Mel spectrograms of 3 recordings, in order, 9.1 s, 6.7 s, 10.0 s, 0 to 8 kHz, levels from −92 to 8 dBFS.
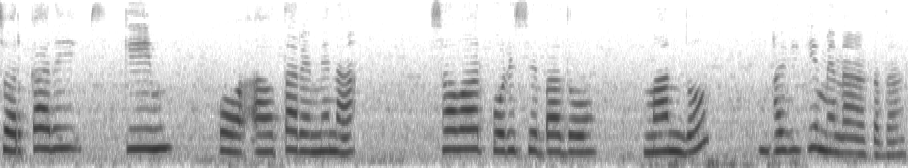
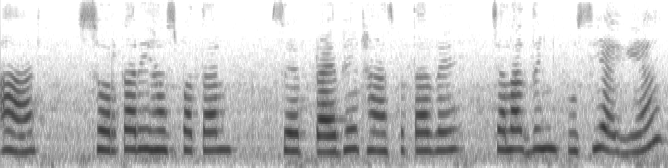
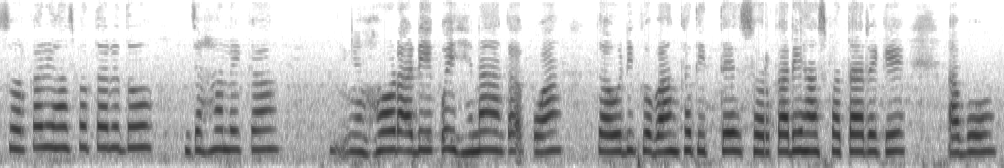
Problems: constant background noise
